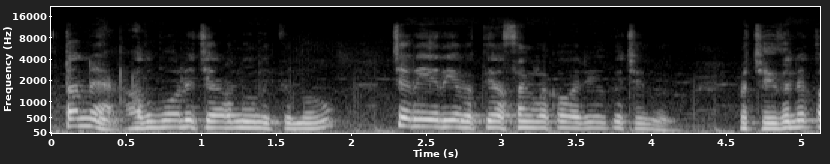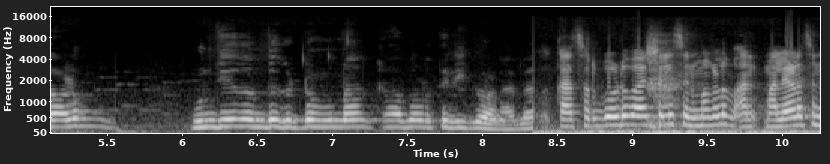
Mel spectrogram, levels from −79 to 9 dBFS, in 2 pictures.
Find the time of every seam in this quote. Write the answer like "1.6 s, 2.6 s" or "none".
8.3 s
